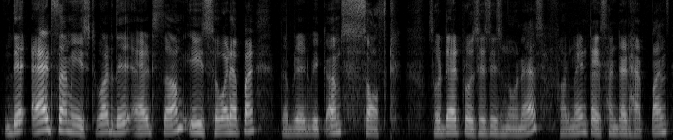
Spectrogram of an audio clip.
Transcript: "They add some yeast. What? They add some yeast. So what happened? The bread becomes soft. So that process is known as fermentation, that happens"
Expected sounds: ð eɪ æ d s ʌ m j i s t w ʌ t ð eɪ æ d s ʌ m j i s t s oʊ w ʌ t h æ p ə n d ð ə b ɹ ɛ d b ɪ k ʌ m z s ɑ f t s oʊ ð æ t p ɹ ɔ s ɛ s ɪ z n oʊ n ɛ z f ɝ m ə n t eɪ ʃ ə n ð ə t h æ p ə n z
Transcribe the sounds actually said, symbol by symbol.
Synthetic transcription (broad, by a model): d eɪ æ d s ʌ m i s t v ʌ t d eɪ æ d s ʌ m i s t s oʊ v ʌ t h æ p ə n d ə b ɹ ɛ d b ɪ k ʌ m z s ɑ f t s oʊ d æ t p ɹ ɔ s ɛ s ɪ z n oʊ n ɛ z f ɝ m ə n t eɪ s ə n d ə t h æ p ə n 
